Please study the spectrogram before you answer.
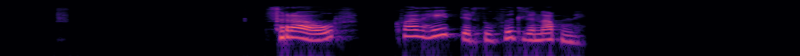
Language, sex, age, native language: Icelandic, female, 40-49, Icelandic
